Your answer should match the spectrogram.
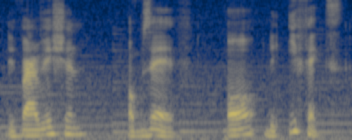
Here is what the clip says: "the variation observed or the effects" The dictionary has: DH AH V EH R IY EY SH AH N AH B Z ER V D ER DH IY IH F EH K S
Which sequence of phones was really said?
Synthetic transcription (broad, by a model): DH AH V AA R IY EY SH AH N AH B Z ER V AO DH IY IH F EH K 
